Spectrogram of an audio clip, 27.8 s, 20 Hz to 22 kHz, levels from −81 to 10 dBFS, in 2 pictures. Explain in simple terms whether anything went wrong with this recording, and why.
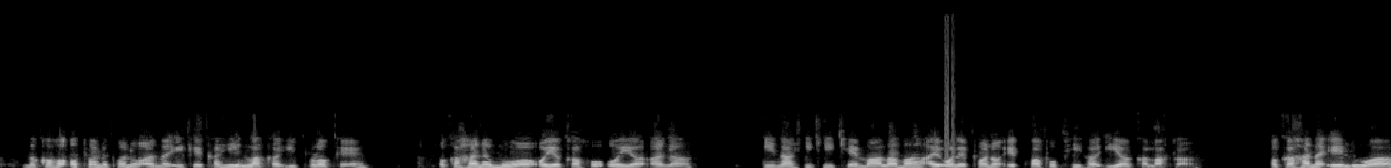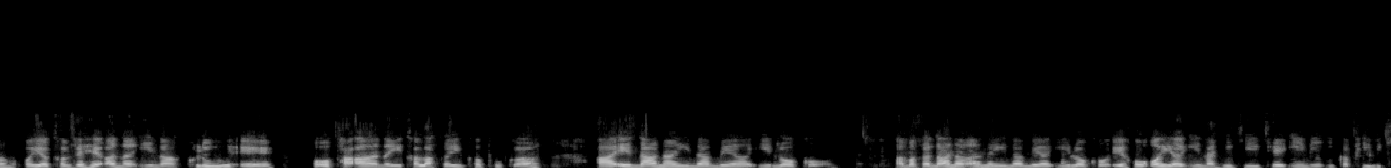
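A worn or dirty contact in a cable or plug briefly lost and regained its connection, causing loose connector crackle. From about 9.44 to 9.54 seconds, the speech is chopped up by a short, irregular burst of scratchy crackling.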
